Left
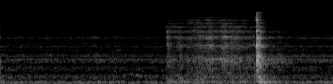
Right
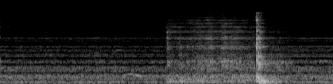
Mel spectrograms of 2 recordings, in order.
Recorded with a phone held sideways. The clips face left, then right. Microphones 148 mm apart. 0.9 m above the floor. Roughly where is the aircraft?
Right.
